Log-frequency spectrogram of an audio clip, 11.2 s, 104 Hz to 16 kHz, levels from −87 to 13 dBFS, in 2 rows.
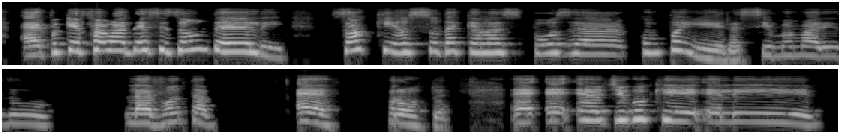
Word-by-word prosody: É 240 +1 +5
porque 300 +4 +3
foi 340 0 +6
uma 335 0 +5
decisão 340 +2 +1
dele. 305 - +4 0.3
Só 340 +1 +3
que 375 -2 -5
eu 290 0 +1
sou 290 +2 -4
daquela 300 -2 0
esposa 270 -3 -4
companheira 285 - -3
se 165 +9 -9
o - - -15
meu 225 +1 -12
marido 215 -4 -6 0.5
levanta, 225 +2 -1 0.6
eh, 230 -5 +4 0.3
pronto, 195 -6 -3 0.5
eh 225 +1 +4
eh, 250 0 +3
eu 270 - 0
digo 280 +2 +2
que 290 -1 -1
ele, 240 -5 -1
260 Hz, 140 wpm, -22 LUFS, 225-300 Hz, 0.6 s, foi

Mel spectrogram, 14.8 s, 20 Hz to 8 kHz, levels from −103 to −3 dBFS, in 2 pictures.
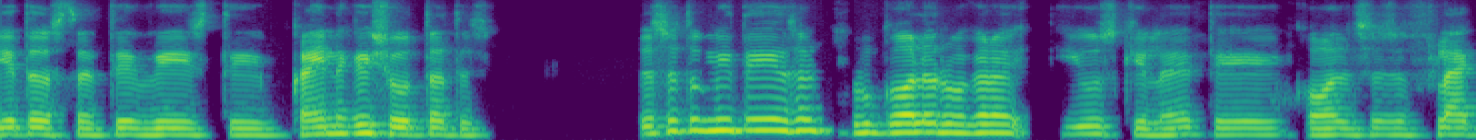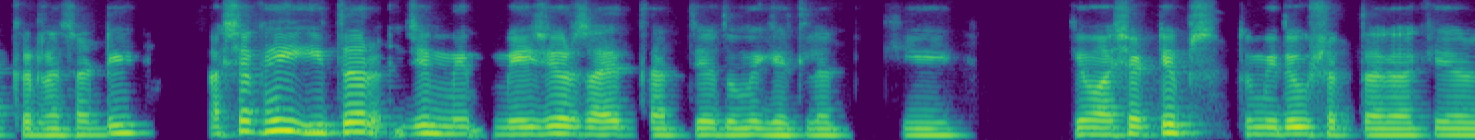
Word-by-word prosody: येत 150 0 +1
असतात. 140 -1 0
ते 145 - +3
वेज 140 -1 +1
ते 140 0 -1 0.2
काही 145 +2 +5
ना 165 +1 +2
काही 180 +2 +5
शोधतातच. 145 -4 0 0.8
जसं 165 +7 +1
तुम्ही 235 0 +5
ते 235 0 +5
असं 230 +1 +4 0.2
ट्रू-कॉलर 185 +1 +4
वगैरे 185 0 +4 0.3
युज 160 0 -2
केलंय, 140 +1 -1
ते 140 - -2 0.4
कॉल्स 140 0 0
जसं 140 0 -5
फ्लॅग 145 0 +1
करण्यासाठी, 140 +4 -2 0.5
अशा 160 +8 +1
काही 220 +2 +5
इतर 200 +3 +2 0.2
जे 170 - +1
मे 160 -2 -1 0.2
मेजर्स 150 +1 +1
आहेत 145 -1 -1 0.2
जे 140 - -1
तुम्ही 140 0 -2
घेतलात, 135 0 -2 0.3
की. 135 0 -4 0.5
किंवा 150 0 0
अशा 145 +2 +1
टिप्स 180 0 +1
तुम्ही 150 0 -2
देऊ 155 +1 +4
शकता 140 -1 -3
का? 135 0 +1
की 140 - -4
150 Hz, 165 wpm, -20 LUFS, 140-175 Hz, 0.8 s, काही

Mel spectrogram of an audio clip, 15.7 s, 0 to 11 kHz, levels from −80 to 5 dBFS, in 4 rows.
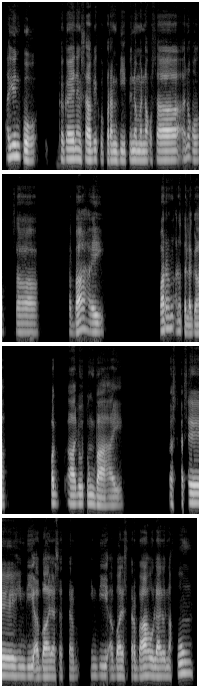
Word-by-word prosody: Ayun 185 +2 +3
po. 130 -3 +3 0.4
Kagaya 150 +1 +2
ng 150 -2 0
sabi 140 0 +3
ko 130 -3 -15
parang 130 0 0
dito 130 +1 -5
naman 130 -1 +2
ako 130 0 -3
sa 135 +1 0 0.4
ano 150 +5 -6
ko, 135 -5 -5 0.3
sa 135 - -6 1.0
sa 135 - -12
bahay, 135 -1 +1 1.1
parang 185 +5 0
ano 150 -4 -9
talaga, 120 -2 -3 0.9
'pag, 140 0 0 0.2
ah, 135 0 +2
lutong 135 0 -1
bahay. 115 -1 0 0.9
Kas - - -11
kasi 155 - -4 0.5
hindi 135 0 -3
abala 125 0 0
sa 125 - -13
trab 120 +1 -12 0.3
hindi 140 +1 -7
abala 130 +1 -2
sa - - -26
trabaho 130 +2 +2
lalo 130 0 +1
na 130 - -6
kung 175 +2 0
135 Hz, 135 wpm, -21 LUFS, 130-145 Hz, 1.1 s, Ayun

